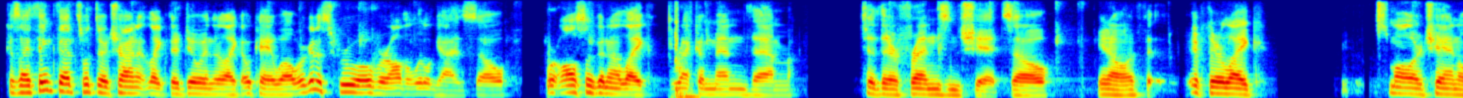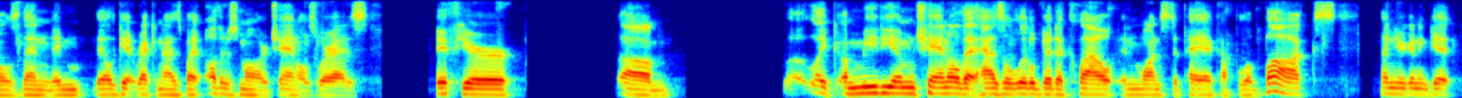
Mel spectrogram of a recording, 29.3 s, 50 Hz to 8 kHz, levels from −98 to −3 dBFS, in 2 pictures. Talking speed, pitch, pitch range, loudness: 170 wpm, 125 Hz, 115-140 Hz, -19 LUFS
